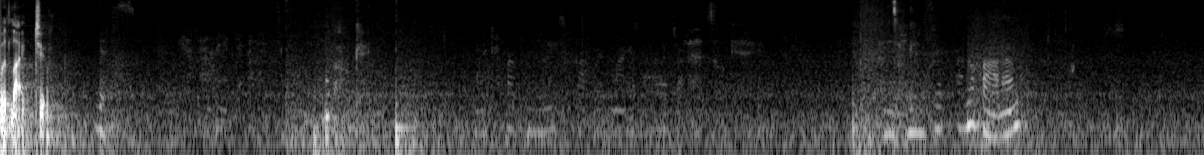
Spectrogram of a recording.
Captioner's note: quiet pause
